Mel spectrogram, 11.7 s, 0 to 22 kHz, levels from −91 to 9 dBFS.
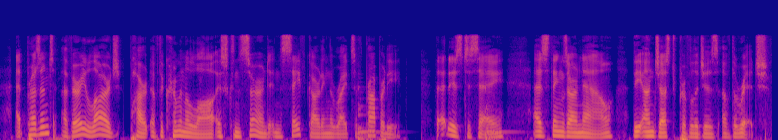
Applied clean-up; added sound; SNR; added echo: none; Bowed string instrument; 13 dB; none.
